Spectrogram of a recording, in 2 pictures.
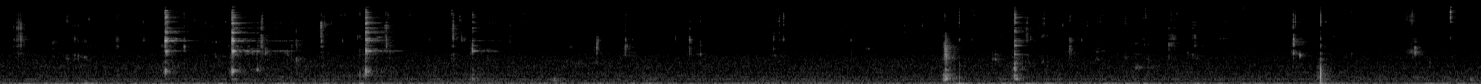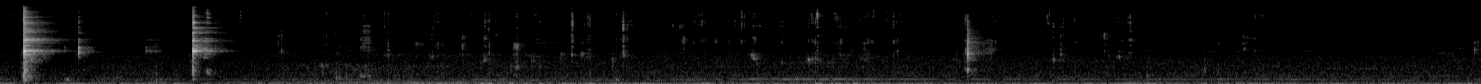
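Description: Close-up chewing of fried chicken and rice, with sharp clinks of a metal spoon and fork against a ceramic plate as the chicken is cut. The two loudest clinks come about halfway through, close together.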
